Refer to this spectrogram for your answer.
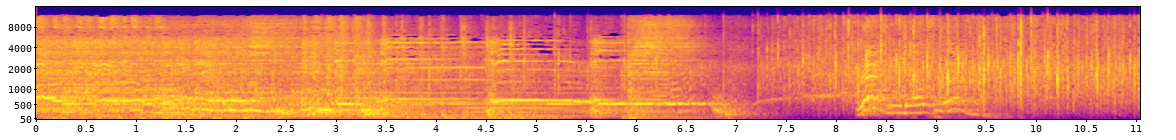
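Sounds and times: live rock band playing: 0:00.0 - 0:07.2.

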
